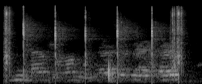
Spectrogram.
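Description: A quick series of sharp taps, about seven in two seconds at a fairly even pace, with voices talking underneath.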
